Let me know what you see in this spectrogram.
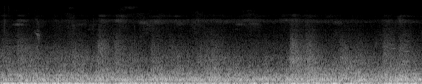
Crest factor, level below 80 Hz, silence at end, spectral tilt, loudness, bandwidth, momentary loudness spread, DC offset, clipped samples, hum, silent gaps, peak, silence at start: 12 dB; -22 dBFS; 0 s; -8 dB/octave; -23 LUFS; 10.5 kHz; 2 LU; under 0.1%; under 0.1%; none; none; -6 dBFS; 0 s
